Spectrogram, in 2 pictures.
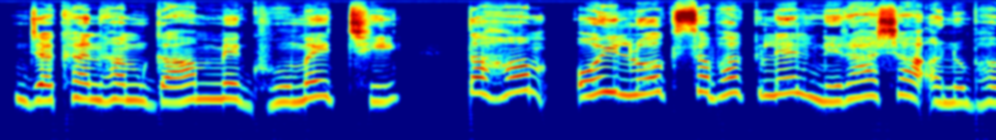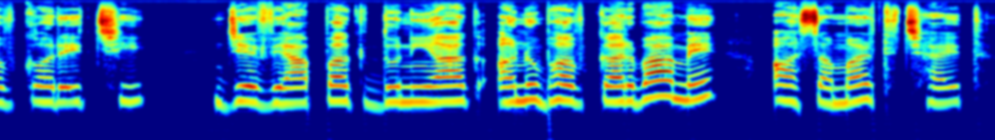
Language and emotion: Maithili, sad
